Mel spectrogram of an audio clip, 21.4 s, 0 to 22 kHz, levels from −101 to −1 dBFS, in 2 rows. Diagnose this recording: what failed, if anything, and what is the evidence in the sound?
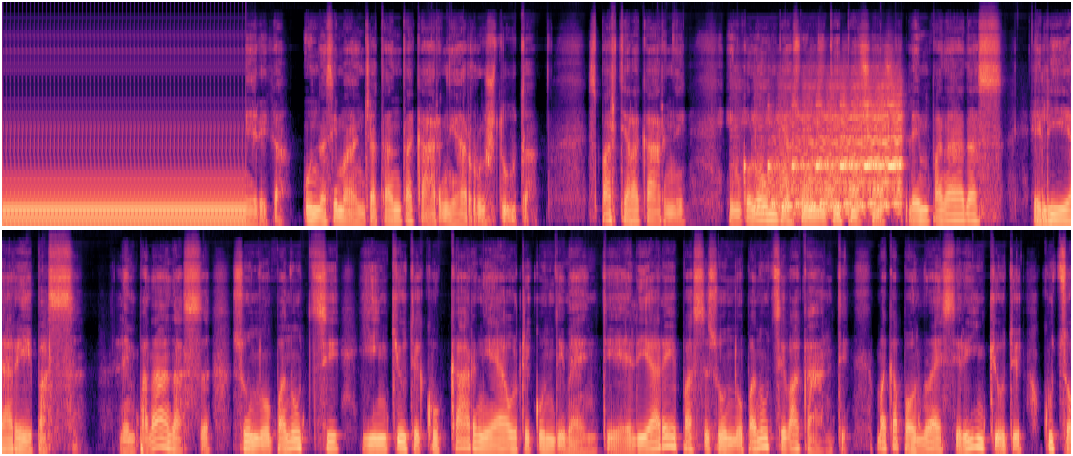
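From the very start to 2.43 s there is a steady 25 Hz buzz: one 40 ms slice of audio repeating about 60 times. This is a system hang loop at the driver or buffer stage. The machine froze while the hardware kept replaying its ring buffer.

Between 7.27 and 9.13 s a ringing tone near 1 kHz swells to about 5 dB above the speech, pulsing roughly every fifth of a second. This is feedback howl from an acoustic loop during the call: two devices in one room re-amplify each other's output until one tone dominates.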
